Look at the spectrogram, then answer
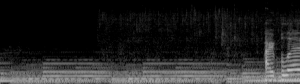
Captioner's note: water running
